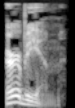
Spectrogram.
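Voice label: "erbium", British English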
